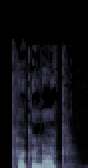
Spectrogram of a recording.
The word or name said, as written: kakerlak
